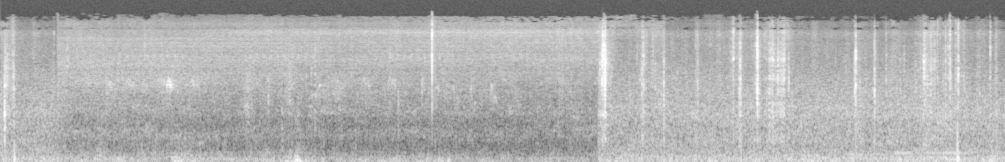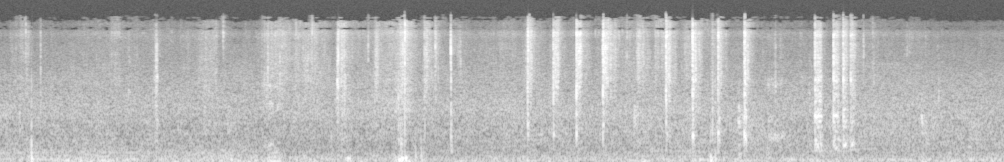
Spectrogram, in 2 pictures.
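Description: Hands working twine around the bamboo slats of a crab trap: scattered small clicks and rustles of the wood and string over a steady low rumble.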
